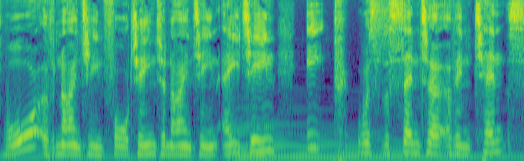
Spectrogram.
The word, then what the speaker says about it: Ypres: fire during the war because the British troops had trouble pronouncing its name they nicknamed the city wipers of the battles the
